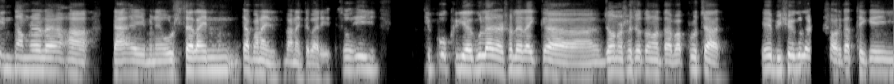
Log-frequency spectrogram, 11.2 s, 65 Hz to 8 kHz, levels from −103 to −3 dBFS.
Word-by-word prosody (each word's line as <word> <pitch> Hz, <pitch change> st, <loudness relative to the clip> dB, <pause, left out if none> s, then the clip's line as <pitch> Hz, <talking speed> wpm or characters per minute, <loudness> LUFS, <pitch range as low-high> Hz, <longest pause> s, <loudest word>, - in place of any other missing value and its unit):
কিন্তু 160 Hz, -2 st, -7 dB
আমরা 150 Hz, 0 st, -2 dB, 0.5 s
আ -, -, +4 dB, 0.5 s
ডা 125 Hz, -, +2 dB, 0.2 s
এই 125 Hz, -, -1 dB
মানে 120 Hz, +1 st, -3 dB
ওরসালাইনটা 150 Hz, +3 st, +2 dB
বানাই 130 Hz, -3 st, +1 dB, 0.2 s
বানাইতে 115 Hz, -4 st, -4 dB
পারি। 90 Hz, -, -3 dB, 0.2 s
সো 155 Hz, -, -6 dB, 0.2 s
এই, 160 Hz, -, +1 dB, 0.7 s
এই 160 Hz, -, -10 dB
প্রক্রিয়াগুলার 165 Hz, -1 st, +3 dB
আসলে 155 Hz, +1 st, 0 dB
লাইক 140 Hz, -1 st, +1 dB
অ্যা 135 Hz, -, +7 dB, 0.7 s
জনসচেতনতা 140 Hz, -2 st, -1 dB
বা 125 Hz, -, +3 dB
প্রচার, 155 Hz, -1 st, +2 dB, 0.6 s
এই 165 Hz, -, +2 dB
বিষয়গুলো 165 Hz, +2 st, +1 dB, 0.3 s
সরকার 130 Hz, +3 st, 0 dB
থেকেই 140 Hz, +1 st, -2 dB
150 Hz, 130 wpm, -22 LUFS, 135-160 Hz, 0.7 s, অ্যা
